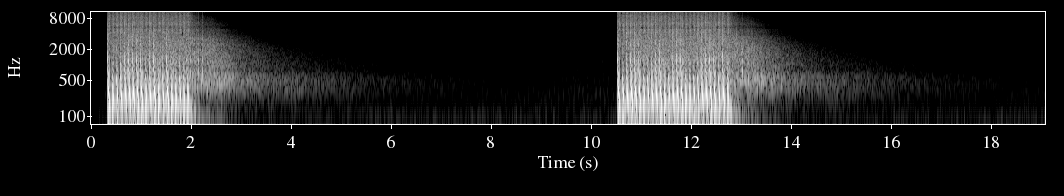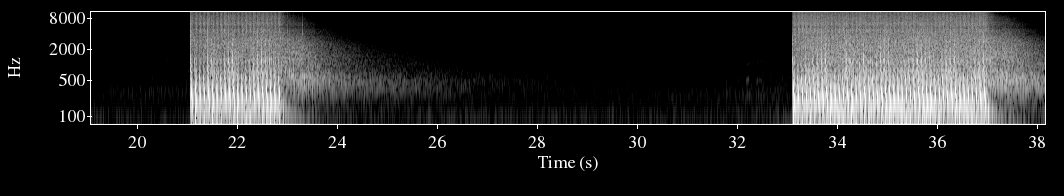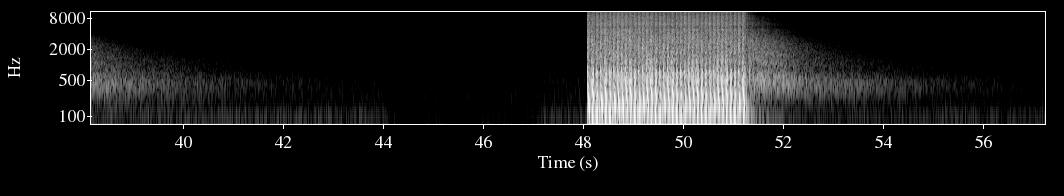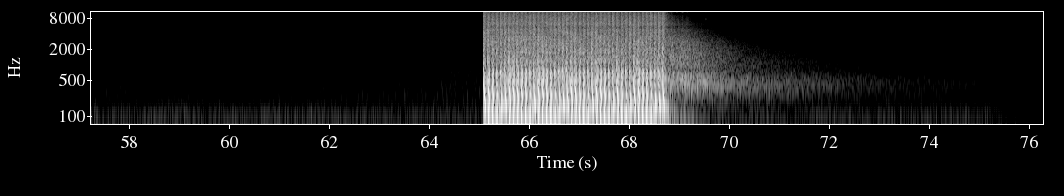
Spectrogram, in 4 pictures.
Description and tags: Konekivääri, sarjatuli, ampuminen / A machine gun with an accelerator, Russian Maxim, shooting, sustained fire
Venäläinen kk Maxim. Sarjatulta kiihdyttäjän kanssa, kaikua.
Paikka/Place: Suomi / Finland / Hämeenlinna, Hätilä
Aika/Date: 01.11.1984
Ammunta, Ampuminen, Ase, Aseet, Field-Recording, Finland, Finnish-Broadcasting-Company, Firing, Gun, Gunshot, Konetuliase, Laukaukset, Laukaus, Sarjatuli, Shooting, Shot, Soundfx, Suomi, Sustained-fire, Tehosteet, Weapon, Weapons, Yle, Yleisradio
